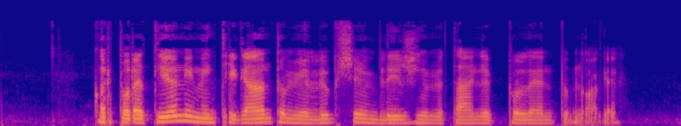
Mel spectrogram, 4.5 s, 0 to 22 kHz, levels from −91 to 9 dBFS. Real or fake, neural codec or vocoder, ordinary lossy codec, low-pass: fake; codec, 32 kHz, 1.9 kbps, SNAC; MP3, 48 kbps; 14.4 kHz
